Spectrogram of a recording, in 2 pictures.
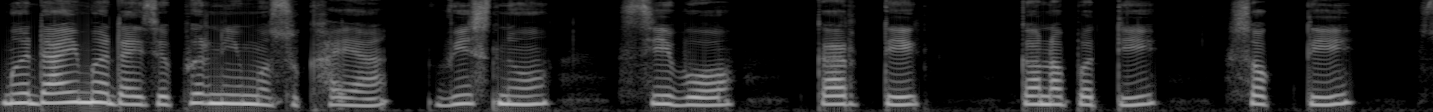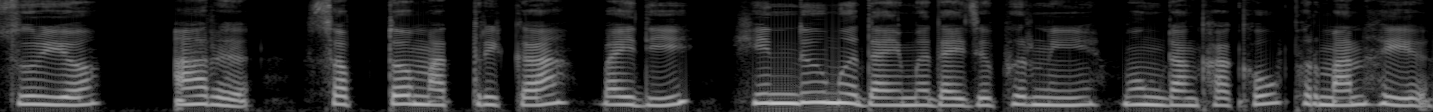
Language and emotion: Bodo, neutral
